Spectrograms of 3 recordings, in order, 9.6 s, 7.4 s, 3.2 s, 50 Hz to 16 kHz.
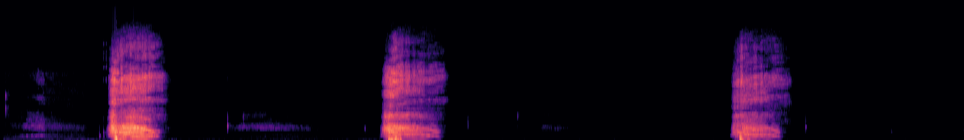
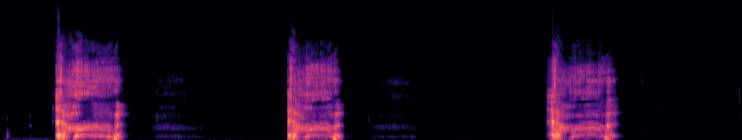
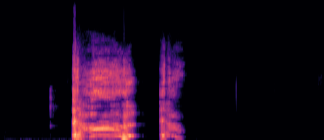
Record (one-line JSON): {"exhalation_length": "9.6 s", "exhalation_amplitude": 32737, "exhalation_signal_mean_std_ratio": 0.27, "three_cough_length": "7.4 s", "three_cough_amplitude": 32767, "three_cough_signal_mean_std_ratio": 0.34, "cough_length": "3.2 s", "cough_amplitude": 32768, "cough_signal_mean_std_ratio": 0.38, "survey_phase": "alpha (2021-03-01 to 2021-08-12)", "age": "45-64", "gender": "Female", "wearing_mask": "No", "symptom_cough_any": true, "symptom_fatigue": true, "symptom_headache": true, "symptom_change_to_sense_of_smell_or_taste": true, "smoker_status": "Never smoked", "respiratory_condition_asthma": true, "respiratory_condition_other": false, "recruitment_source": "Test and Trace", "submission_delay": "1 day", "covid_test_result": "Positive", "covid_test_method": "LFT"}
